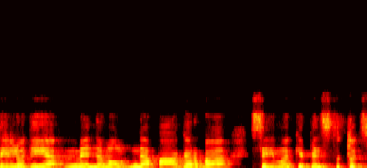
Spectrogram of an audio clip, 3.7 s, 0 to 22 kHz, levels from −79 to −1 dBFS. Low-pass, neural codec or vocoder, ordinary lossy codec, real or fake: 7.2 kHz; none; Opus, 32 kbps; real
